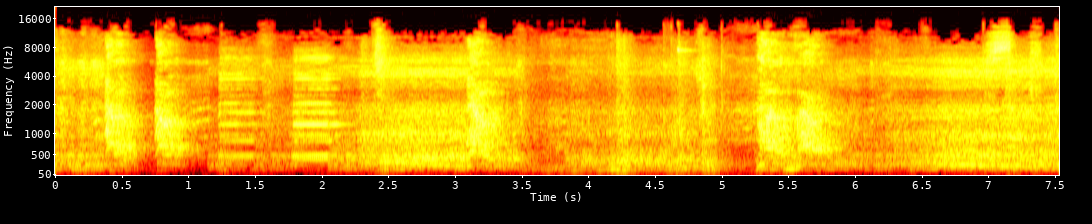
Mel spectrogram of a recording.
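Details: Titan, a pet dog, barks at a remote-controlled toy Hummer, the only thing he ever barks at, and each bark makes him sneeze; short sharp bursts scattered through the clip amid laughter, music and people talking.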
